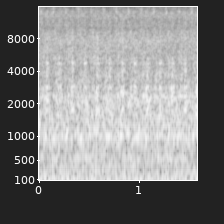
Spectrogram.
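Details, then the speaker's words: BMW E70 X5 with N52 engine, sat for two years, first start after starter replacement: light, quick ticking over a steady idle, rising with engine speed; valvetrain tapping blamed on oil supply not yet established after sitting, not confirmed. "of course you hear the tapping noise but i mean come on the car's been sitting for two years oil supply is not there everything but damn it runs good"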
